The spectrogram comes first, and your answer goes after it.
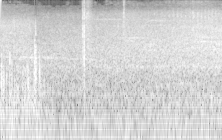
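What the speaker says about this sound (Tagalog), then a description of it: "lakas na hangin" Strong wind roars steadily against the microphone in Divisoria, Manila, a constant heavy rushing buffet with no pauses.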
